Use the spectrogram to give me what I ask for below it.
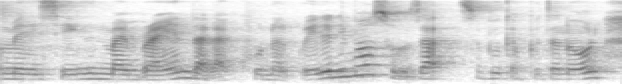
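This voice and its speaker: A woman speaks at a medium pitch with a French accent. Audible room echo surrounds her voice. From France. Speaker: book vlogger. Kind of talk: casual book review monologue. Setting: at home by window.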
